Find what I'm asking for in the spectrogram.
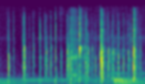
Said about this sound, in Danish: Det er sådan en ret våde klap, det her. Det, de er lidt, ja, det er håndflader. Altså det, man kan høre, det er håndflader. håndflader. Ja. Ja. Svedige håndflader.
